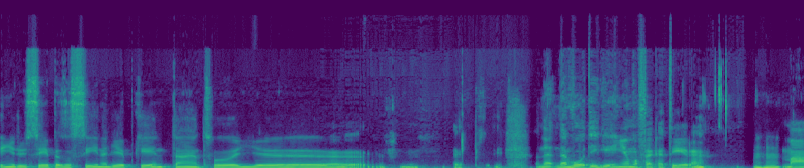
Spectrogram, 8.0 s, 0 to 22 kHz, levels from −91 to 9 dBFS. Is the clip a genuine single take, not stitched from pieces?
yes; 0 cuts

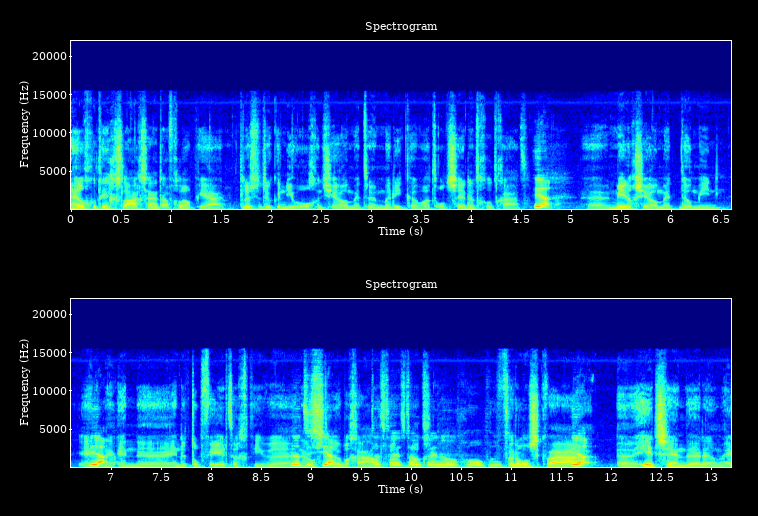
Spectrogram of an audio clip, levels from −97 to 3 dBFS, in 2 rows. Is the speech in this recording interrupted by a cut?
no; 0 cuts

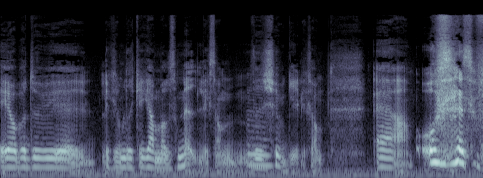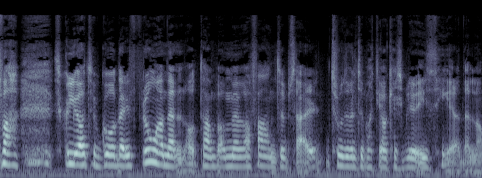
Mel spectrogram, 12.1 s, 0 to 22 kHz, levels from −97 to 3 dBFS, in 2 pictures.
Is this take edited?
yes; 3 cuts; at 1.2 s, 5.2 s, 10.1 s

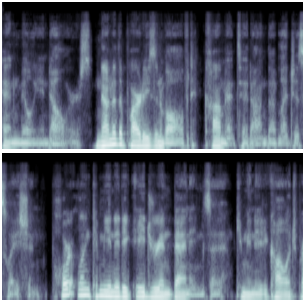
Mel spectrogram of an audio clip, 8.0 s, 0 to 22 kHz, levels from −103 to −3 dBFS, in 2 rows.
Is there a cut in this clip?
yes; 3 cuts; at 3.7 s, 4.6 s, 5.7 s

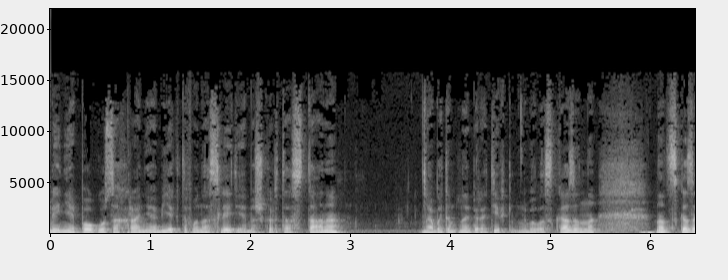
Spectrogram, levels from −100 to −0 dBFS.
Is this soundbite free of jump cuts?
no; 3 cuts; at 1.4 s, 4.1 s, 4.6 s

